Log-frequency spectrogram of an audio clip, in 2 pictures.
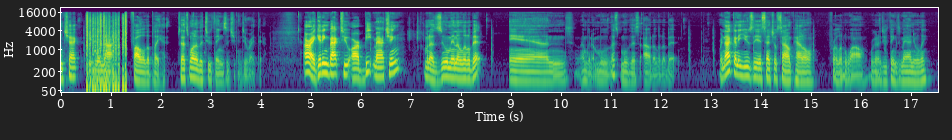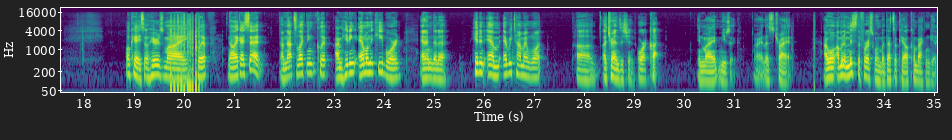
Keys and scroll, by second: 6.9 =.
